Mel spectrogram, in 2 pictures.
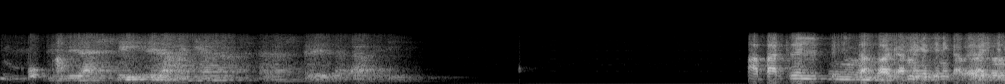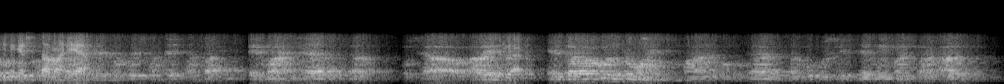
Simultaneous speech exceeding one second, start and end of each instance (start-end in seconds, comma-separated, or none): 8.2-11.0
